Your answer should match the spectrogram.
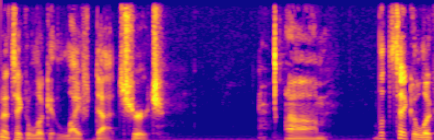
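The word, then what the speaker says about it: Life.Church: was founded in 2008 by Bobby growald and life. church and after I read about this we're going to take a look at life. church um let's take a look at life.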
